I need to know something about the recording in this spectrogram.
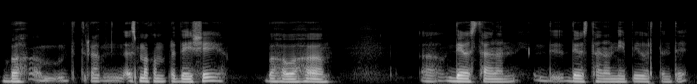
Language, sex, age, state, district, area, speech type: Sanskrit, male, 18-30, Karnataka, Uttara Kannada, urban, spontaneous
